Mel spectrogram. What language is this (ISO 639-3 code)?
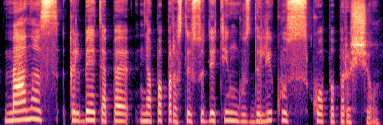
lit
